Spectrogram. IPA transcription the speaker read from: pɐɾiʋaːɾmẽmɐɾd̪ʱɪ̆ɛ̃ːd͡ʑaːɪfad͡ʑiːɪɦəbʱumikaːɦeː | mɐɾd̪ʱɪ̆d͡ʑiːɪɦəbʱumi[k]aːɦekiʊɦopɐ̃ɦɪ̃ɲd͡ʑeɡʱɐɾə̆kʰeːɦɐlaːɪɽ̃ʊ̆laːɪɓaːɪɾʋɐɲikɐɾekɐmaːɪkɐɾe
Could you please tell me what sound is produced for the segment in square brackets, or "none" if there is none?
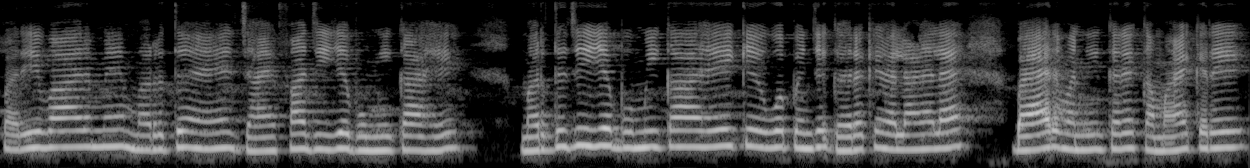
k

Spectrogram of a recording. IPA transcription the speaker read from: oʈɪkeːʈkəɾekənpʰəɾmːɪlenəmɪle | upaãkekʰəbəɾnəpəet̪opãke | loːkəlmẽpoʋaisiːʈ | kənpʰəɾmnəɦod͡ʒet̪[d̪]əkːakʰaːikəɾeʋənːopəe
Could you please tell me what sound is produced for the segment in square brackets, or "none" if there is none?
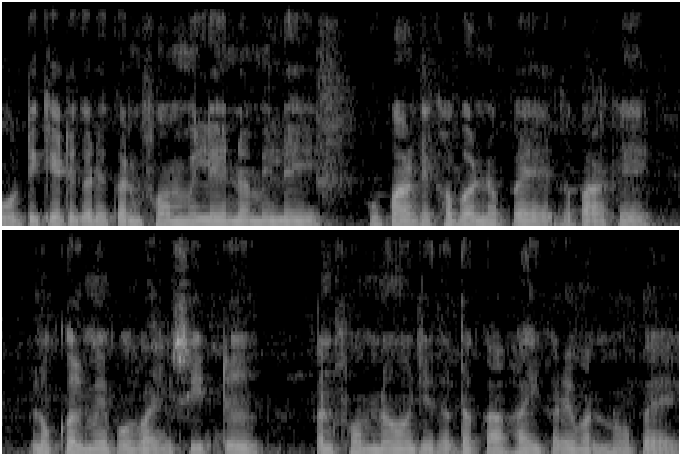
d̪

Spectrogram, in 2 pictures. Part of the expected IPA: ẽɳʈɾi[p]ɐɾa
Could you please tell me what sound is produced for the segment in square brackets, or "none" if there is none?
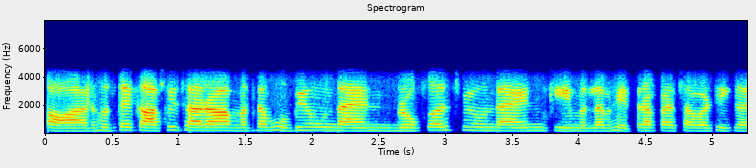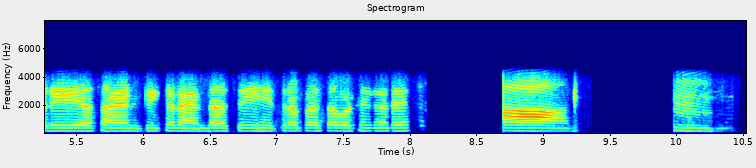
k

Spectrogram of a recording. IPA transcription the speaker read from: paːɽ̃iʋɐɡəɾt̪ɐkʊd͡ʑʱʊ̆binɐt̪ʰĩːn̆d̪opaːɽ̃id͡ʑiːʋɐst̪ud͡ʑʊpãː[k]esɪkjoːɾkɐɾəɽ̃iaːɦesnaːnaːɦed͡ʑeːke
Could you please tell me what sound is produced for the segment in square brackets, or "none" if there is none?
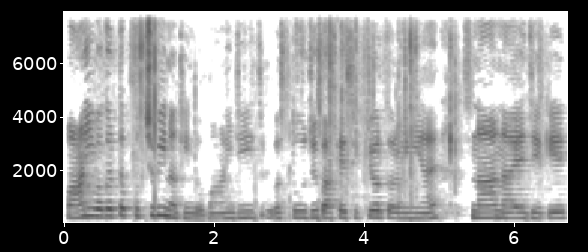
kʰ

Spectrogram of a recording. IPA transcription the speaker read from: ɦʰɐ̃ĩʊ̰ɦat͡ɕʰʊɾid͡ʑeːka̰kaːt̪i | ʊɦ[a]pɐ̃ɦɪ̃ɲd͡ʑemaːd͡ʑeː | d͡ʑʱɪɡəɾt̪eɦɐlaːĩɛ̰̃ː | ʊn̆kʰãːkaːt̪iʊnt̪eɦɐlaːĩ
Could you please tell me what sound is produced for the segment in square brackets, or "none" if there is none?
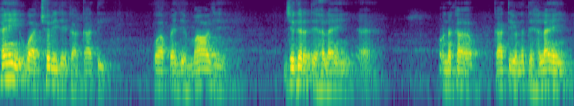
a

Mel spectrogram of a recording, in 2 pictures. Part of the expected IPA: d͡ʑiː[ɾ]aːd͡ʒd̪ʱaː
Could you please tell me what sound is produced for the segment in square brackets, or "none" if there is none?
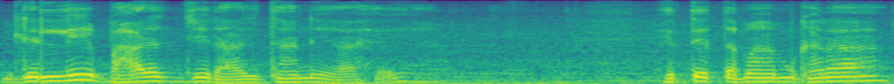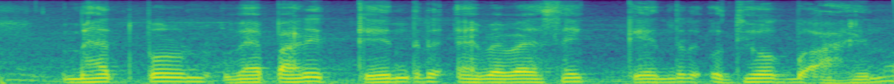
ɾ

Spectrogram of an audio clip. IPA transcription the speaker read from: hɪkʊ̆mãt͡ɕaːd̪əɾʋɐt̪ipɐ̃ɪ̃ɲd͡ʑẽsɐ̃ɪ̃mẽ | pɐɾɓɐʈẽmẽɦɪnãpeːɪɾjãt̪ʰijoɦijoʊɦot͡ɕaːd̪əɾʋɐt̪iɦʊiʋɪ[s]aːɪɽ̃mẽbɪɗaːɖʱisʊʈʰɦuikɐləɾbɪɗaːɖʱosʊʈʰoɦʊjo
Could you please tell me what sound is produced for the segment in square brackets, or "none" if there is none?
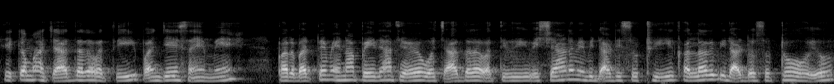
ʃ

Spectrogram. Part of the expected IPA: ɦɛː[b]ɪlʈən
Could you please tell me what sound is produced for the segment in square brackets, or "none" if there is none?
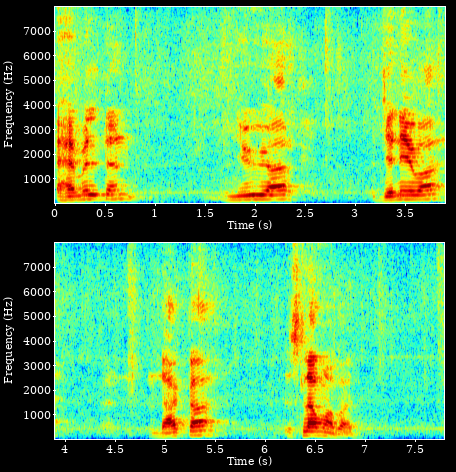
m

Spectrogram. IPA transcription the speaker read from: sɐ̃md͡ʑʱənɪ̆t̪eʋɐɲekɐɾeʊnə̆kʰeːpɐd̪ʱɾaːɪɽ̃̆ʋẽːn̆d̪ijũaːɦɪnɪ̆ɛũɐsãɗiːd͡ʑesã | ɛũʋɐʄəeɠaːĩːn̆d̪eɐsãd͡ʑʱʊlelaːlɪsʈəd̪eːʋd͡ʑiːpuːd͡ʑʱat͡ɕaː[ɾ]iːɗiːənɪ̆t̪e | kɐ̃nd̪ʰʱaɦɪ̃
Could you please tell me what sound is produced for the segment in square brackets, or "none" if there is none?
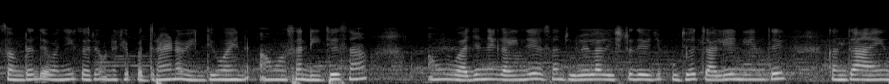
l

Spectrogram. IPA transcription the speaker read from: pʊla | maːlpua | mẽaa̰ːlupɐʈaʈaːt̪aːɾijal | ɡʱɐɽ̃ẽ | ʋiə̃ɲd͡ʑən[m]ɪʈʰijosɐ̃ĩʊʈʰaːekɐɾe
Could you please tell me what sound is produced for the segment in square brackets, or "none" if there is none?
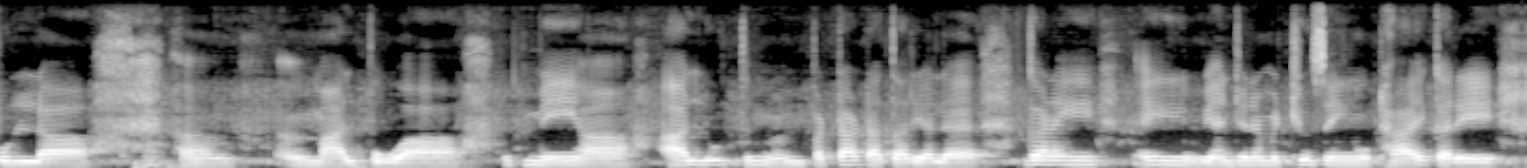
m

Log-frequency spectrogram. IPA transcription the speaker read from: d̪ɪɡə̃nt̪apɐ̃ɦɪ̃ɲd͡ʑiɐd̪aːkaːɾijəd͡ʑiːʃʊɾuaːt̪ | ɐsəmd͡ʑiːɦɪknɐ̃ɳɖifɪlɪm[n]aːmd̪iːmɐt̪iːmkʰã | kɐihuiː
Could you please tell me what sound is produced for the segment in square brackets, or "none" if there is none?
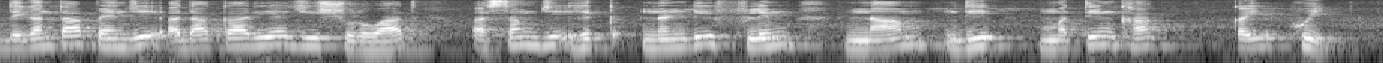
n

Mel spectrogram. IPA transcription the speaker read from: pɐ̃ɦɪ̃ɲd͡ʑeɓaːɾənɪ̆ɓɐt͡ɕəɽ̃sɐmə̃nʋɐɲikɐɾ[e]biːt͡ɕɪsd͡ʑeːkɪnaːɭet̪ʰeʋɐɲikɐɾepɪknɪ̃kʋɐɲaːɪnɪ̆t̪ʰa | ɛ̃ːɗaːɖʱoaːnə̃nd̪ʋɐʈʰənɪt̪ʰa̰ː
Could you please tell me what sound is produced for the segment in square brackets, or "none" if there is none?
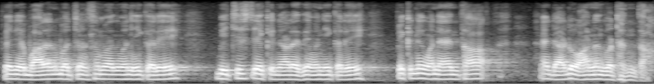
e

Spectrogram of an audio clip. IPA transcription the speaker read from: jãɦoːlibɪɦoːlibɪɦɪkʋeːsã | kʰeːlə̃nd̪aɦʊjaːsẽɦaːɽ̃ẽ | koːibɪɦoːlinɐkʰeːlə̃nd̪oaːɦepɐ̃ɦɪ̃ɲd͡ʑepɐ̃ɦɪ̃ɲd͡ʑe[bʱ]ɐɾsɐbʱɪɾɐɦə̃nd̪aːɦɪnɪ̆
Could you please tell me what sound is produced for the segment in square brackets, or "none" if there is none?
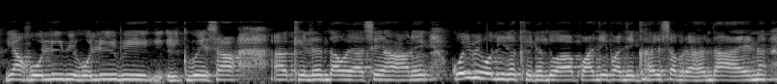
ɡʱ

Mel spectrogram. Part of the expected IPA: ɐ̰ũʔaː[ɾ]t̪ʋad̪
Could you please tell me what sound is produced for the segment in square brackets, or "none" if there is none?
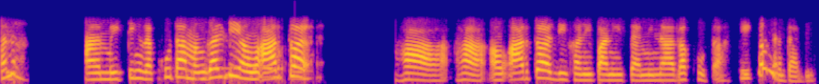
ɾ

